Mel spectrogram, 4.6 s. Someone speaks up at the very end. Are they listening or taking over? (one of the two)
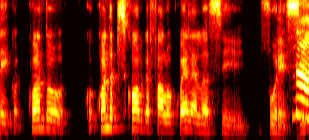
taking over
